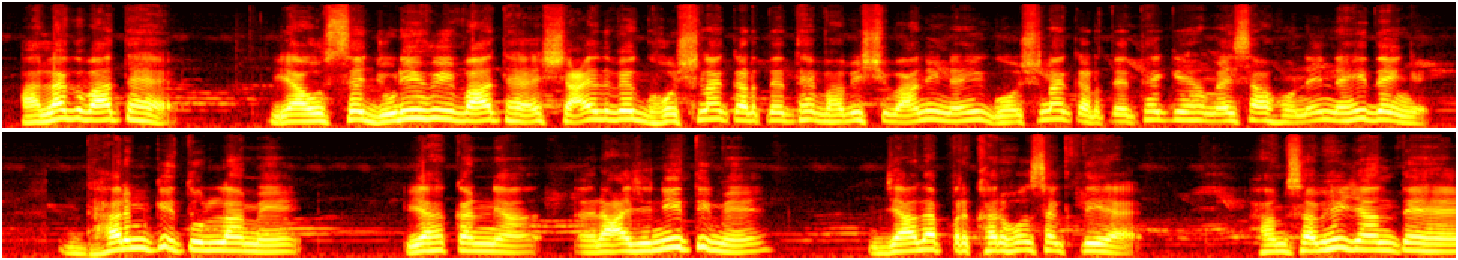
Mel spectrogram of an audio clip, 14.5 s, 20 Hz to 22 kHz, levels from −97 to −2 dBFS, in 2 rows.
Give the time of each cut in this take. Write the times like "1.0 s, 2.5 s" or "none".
7.6 s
